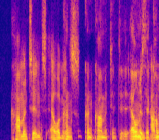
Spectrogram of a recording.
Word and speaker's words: concomitant: and peace as its own how do you pronounce this word? Concomitant. Concomitant elements.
